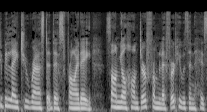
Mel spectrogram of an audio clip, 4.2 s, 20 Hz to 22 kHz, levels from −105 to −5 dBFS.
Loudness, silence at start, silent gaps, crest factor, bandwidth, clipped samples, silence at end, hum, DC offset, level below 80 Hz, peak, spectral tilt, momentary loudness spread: -30 LUFS; 0 s; none; 18 dB; 14 kHz; under 0.1%; 0 s; none; under 0.1%; -66 dBFS; -14 dBFS; -4.5 dB/octave; 6 LU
